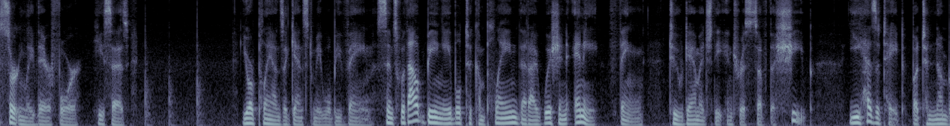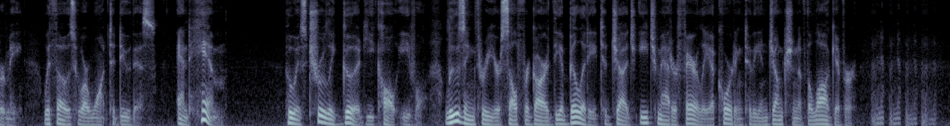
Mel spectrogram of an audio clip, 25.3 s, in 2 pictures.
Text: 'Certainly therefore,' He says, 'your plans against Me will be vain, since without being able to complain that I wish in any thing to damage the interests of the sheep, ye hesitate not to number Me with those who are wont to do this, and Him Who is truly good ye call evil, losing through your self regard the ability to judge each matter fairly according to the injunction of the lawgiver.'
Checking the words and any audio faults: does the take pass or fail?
fail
